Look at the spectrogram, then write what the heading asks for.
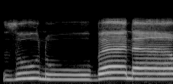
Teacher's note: ذال کے اوپر پیش ہے نون پیش واو مدہ لمبا کریں گے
